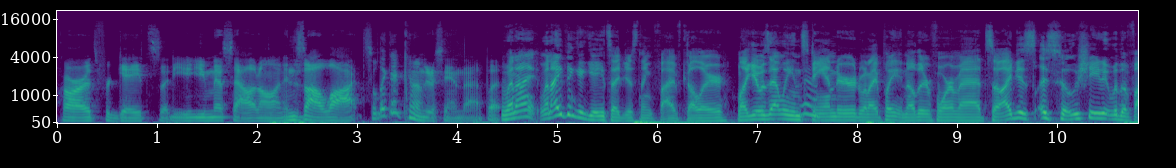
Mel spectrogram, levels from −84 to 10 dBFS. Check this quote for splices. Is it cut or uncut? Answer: uncut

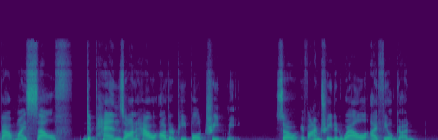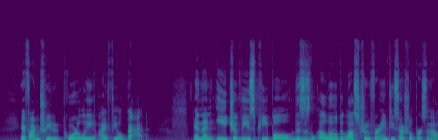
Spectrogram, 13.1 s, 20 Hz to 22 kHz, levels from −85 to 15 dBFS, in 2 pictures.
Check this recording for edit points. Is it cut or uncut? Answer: cut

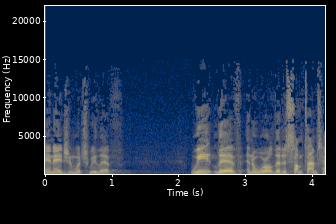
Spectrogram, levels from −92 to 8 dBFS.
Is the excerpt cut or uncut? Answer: uncut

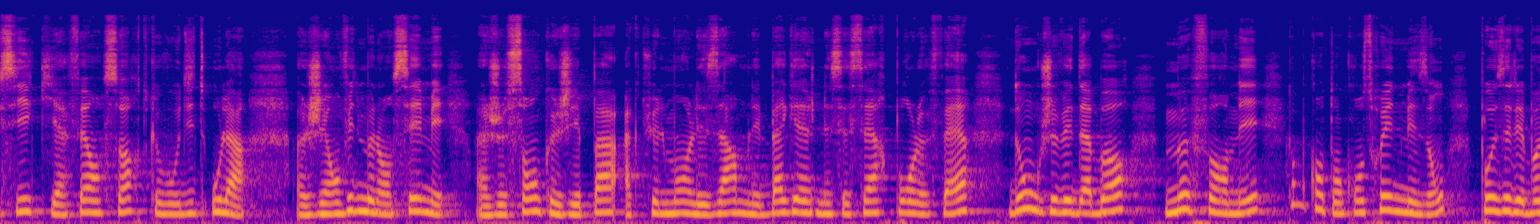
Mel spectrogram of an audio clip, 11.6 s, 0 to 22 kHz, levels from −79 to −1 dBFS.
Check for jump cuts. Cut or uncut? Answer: cut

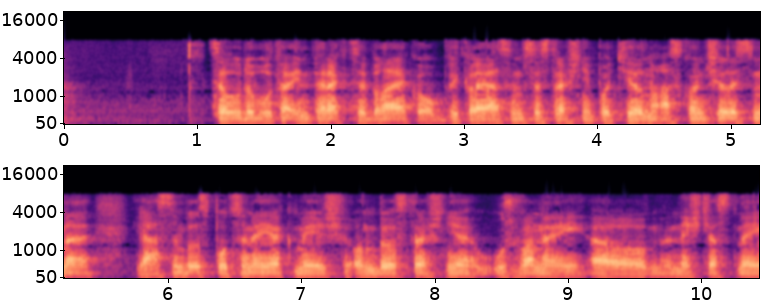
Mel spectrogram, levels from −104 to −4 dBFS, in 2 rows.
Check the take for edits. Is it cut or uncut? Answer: cut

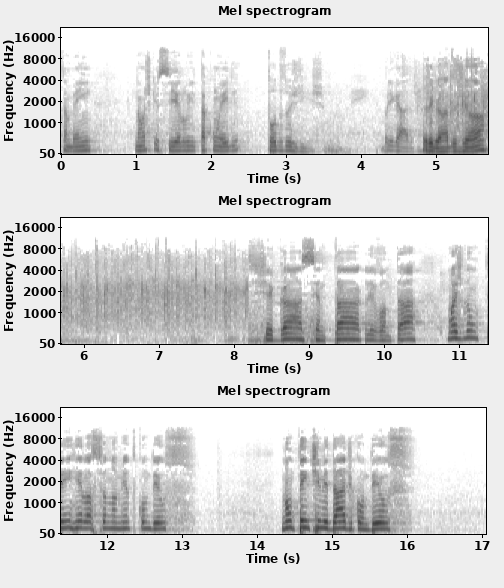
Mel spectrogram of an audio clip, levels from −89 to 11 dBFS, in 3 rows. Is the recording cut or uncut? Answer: cut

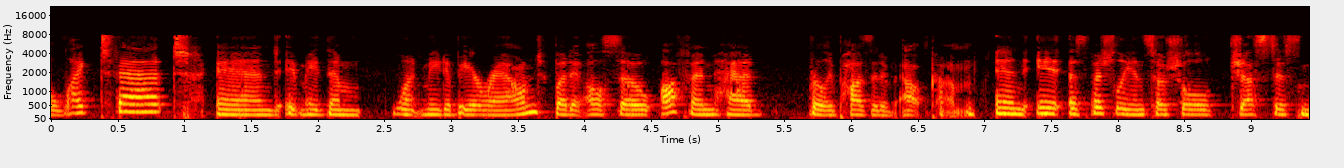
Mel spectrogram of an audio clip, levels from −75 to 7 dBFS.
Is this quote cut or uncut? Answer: cut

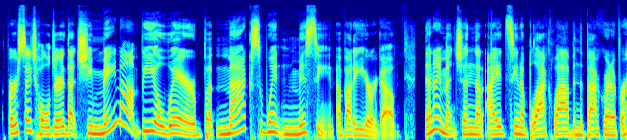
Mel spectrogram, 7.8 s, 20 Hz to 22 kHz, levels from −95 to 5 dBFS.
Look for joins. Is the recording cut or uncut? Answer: cut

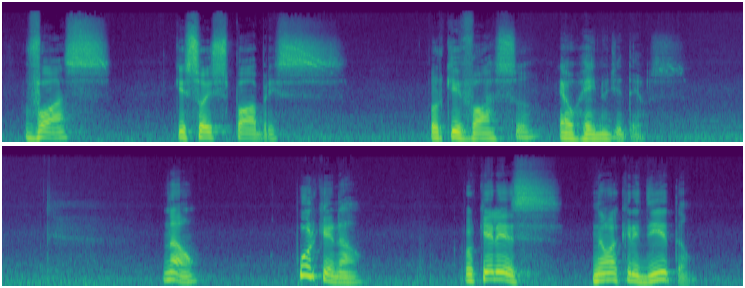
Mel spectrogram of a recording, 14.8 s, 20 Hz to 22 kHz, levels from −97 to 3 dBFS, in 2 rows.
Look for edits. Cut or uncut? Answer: cut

